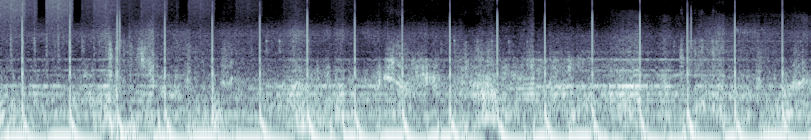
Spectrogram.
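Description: Electronic dance music from a DJ mix: a deep, steady sub-bass drone under layered mid-range tones, with a crisp tick about twice a second. The top end thins out after the first few seconds.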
